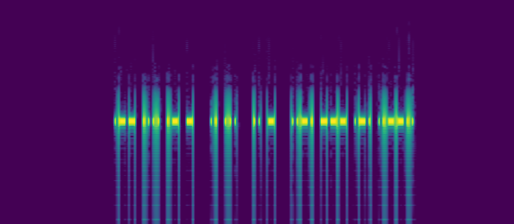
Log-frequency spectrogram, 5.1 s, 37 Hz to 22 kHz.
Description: Morse code, heard as a keyed tone, about 50 wpm, 700 Hz. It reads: WHAT IS IT FOR?
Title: Sentences from Top 100 Words 50wpm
